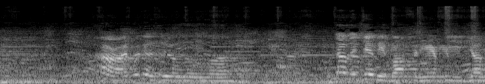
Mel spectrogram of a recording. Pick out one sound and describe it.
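A man sings into a microphone, heard through a loudspeaker.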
